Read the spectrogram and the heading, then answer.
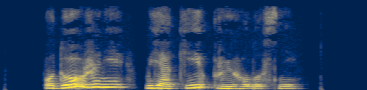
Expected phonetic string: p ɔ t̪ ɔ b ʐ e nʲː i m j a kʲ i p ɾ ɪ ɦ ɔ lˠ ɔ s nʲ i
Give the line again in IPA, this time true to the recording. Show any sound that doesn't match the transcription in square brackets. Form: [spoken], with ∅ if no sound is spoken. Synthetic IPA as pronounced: p ɔ [d̪] ɔ [w] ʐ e [nʲ] i m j a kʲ i p ɾ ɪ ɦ ɔ lˠ ɔ s nʲ i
